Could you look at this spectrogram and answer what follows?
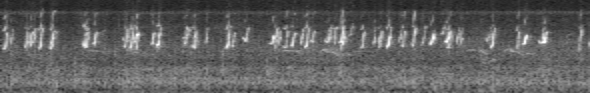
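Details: High thin peeps from a group of baby chicks, steady bursts of short chirps coming several per second without pause.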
